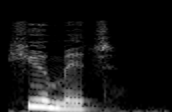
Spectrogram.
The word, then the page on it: humid: anglais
